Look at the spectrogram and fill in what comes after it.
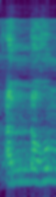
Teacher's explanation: انہم کے نون مشدد غنہ ہوگا، ہم کے میم میں اظہار شفوی ہوگا۔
